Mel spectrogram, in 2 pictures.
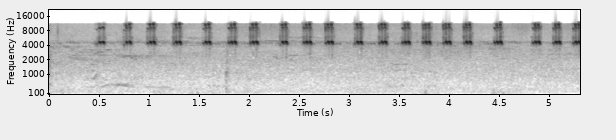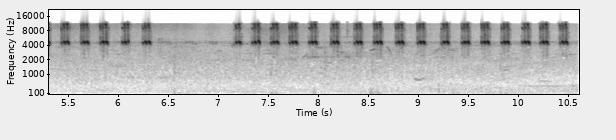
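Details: Cricket singing in grass, loud, high, pulsed chirps in a steady rhythm, broken by a pause of about a second midway before the chirping resumes.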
